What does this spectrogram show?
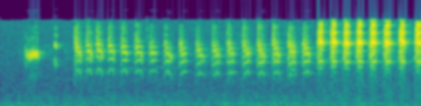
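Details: Long-tailed shrike, recorded as a master track for training songbirds: one short nasal note, then a rapid, even string of rasping chattering notes that grows louder and higher toward the end.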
